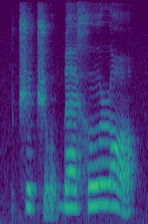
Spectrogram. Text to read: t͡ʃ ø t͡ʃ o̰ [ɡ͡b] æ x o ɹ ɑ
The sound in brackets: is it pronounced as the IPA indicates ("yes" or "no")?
yes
